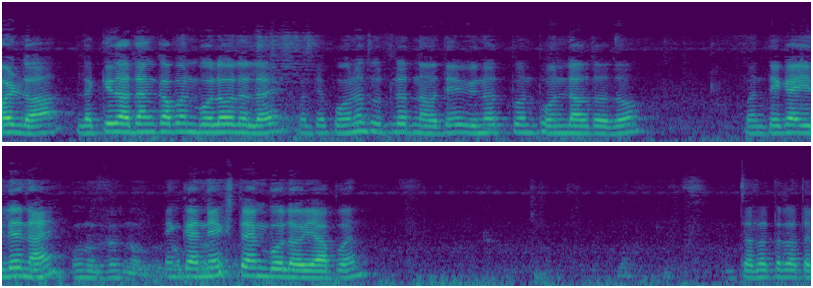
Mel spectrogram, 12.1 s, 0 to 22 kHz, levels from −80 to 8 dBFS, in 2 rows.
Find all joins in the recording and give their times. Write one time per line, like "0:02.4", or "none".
none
